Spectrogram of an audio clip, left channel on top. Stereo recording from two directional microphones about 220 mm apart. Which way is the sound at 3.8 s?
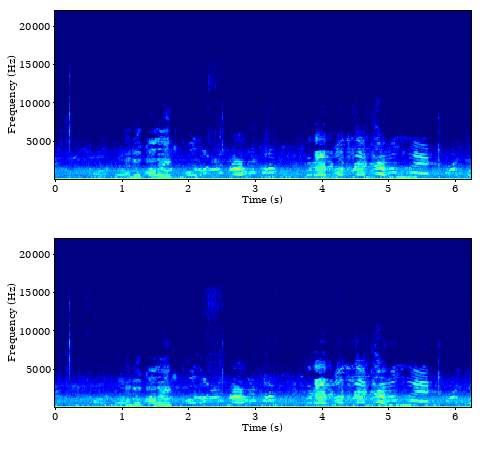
30° right (ahead or behind).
